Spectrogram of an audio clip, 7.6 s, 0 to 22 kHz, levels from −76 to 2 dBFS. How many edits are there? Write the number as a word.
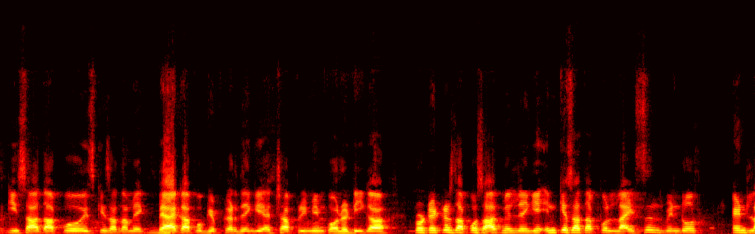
zero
